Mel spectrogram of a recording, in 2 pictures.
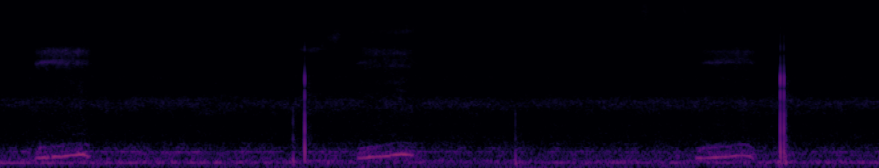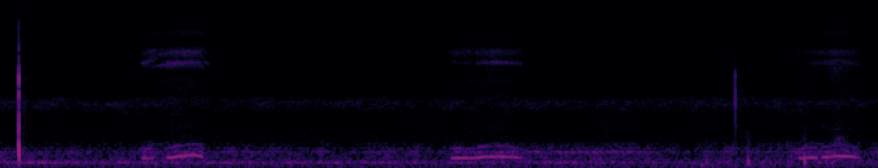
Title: Snoring cat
